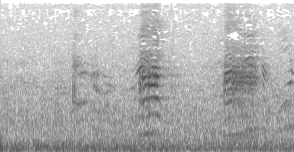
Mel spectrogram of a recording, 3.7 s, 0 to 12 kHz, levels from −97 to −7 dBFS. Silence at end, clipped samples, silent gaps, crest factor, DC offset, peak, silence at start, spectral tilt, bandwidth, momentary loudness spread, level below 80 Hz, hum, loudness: 0 s; under 0.1%; none; 18 dB; under 0.1%; -22 dBFS; 0 s; -4 dB/octave; 11.5 kHz; 11 LU; -50 dBFS; none; -39 LUFS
